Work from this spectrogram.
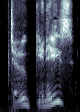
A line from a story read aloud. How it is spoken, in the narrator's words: roared Mary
